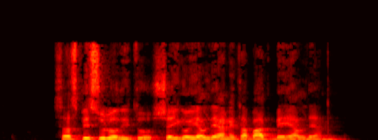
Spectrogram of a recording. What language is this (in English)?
Basque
